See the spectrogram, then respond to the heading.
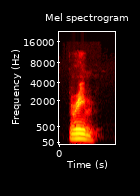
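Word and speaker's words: Reims: That's R E I M S. Go ahead, Charlie. How do I say it? Reim, Ream. Oh, it's just Reim.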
